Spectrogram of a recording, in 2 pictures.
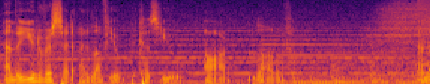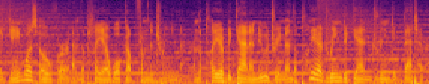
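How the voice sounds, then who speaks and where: A man reading aloud in a slow, solemn, dramatic style as narrator, with background music behind him. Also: on the low side, animated, creaky. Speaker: video host of a gaming channel. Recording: music under the voice.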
